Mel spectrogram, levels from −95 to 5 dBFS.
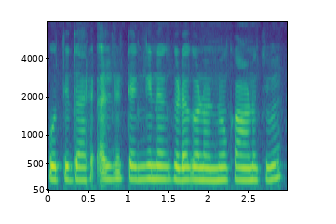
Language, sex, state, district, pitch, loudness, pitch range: Kannada, female, Karnataka, Bidar, 220 Hz, -14 LUFS, 215-230 Hz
